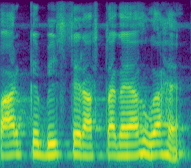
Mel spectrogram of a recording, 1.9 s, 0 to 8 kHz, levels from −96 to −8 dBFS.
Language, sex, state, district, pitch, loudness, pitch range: Hindi, male, Uttar Pradesh, Lucknow, 155 Hz, -14 LUFS, 150-160 Hz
